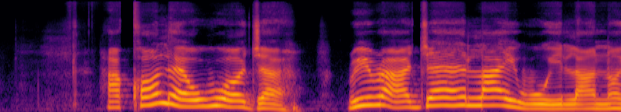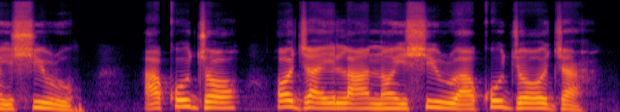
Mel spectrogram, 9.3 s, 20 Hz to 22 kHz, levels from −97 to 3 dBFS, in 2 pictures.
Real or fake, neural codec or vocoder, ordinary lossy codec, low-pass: fake; autoencoder, 48 kHz, 128 numbers a frame, DAC-VAE, trained on Japanese speech; none; none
